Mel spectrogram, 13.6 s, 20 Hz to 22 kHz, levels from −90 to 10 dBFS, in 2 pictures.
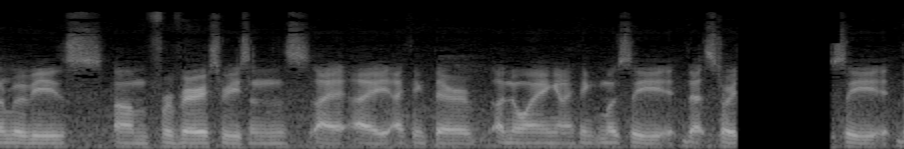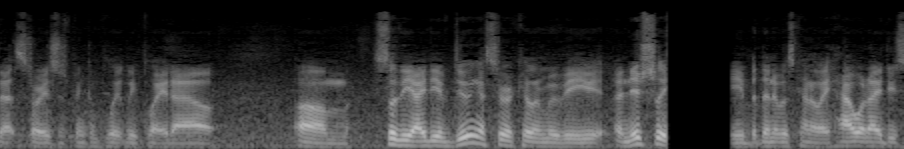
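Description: At 5.53 s a stream reconnect occurs. The connection broke, the player went silent for 0.68 s, then started a new decoder partway through the stream. Playback resumes 0.93 s earlier than where it stopped, so a stretch is heard twice, entering muted or faded in. A second stream reconnect at 11.78 s brings 0.46 s of silence, then a jump roughly half a second ahead. Unlike a plain dropout, the audio never continues from where it broke off.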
